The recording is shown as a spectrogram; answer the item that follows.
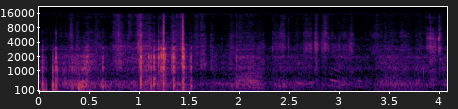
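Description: Fishing reel being cranked while a steelhead is being played, close to the microphone. A quick run of clicks and knocks comes through the first second and a half, loudest a little after one second, followed by softer reel and handling noise.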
